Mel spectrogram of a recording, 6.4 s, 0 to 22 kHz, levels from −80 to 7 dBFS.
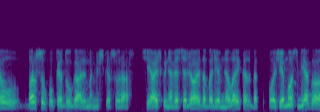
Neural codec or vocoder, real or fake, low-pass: none; real; 3.6 kHz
